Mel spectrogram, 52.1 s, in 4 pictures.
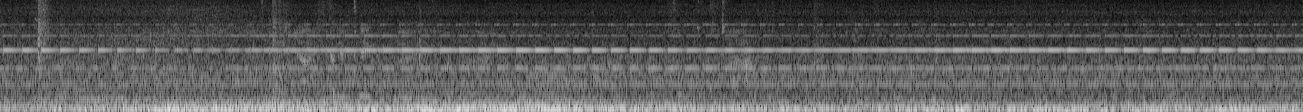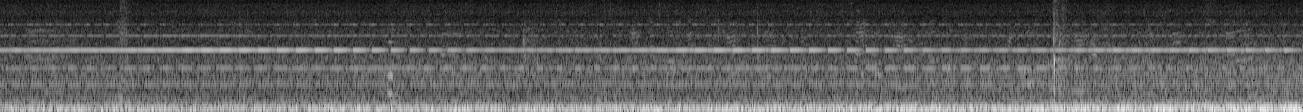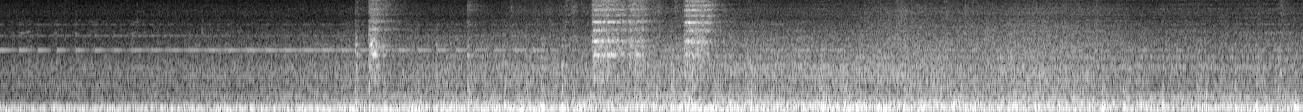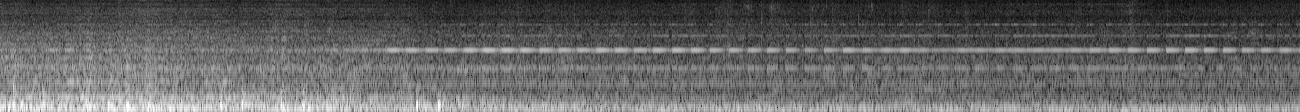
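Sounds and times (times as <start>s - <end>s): freight train rumble: 0.0s - 52.0s
level crossing bells ringing: 0.0s - 52.0s
shrill horn blasts: 29.3s - 33.6s.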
